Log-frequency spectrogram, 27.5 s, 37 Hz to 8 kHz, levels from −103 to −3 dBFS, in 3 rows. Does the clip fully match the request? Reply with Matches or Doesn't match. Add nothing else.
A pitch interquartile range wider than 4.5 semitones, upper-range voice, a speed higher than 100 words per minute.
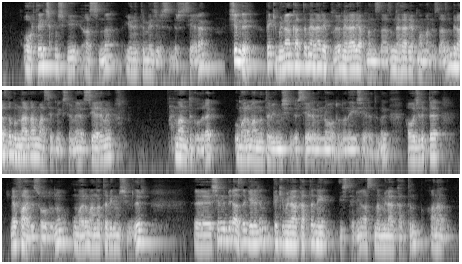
Doesn't match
